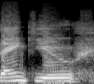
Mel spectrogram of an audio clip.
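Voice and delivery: very loud, high, blurted shout. Retelling being elbowed getting off a train: imitating own yell. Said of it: "I just yelled".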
